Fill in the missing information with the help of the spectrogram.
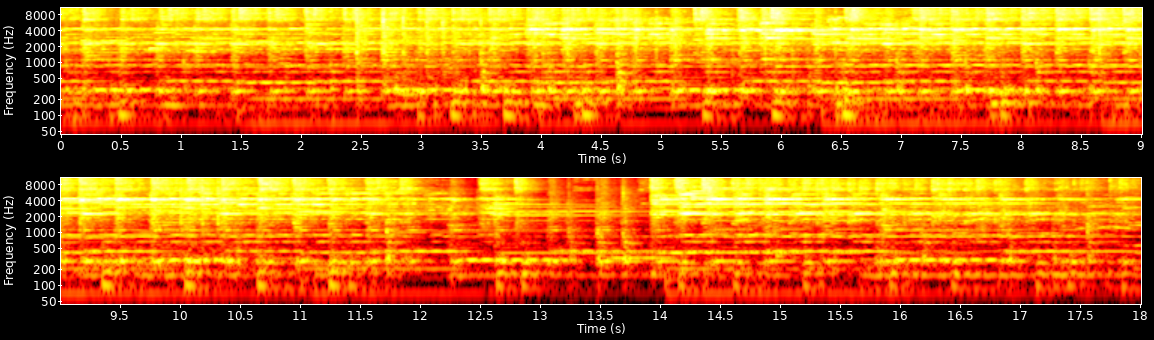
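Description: Balinese gamelan orchestra playing Barong dance music: bronze metallophones ring a fast repeating melody over drum beats and jangling small cymbals. The cymbal jangle drops out for a couple of seconds about two-thirds of the way through, then comes back.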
